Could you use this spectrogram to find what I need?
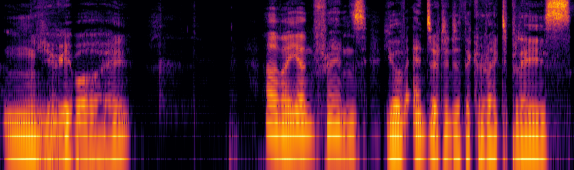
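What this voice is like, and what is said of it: Hammy Pegasus impression. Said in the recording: “it's Pegasus, but just a little bit creepier ... It's not full ham in the accent ... I can only go full Pegasus ... Just went full Pegasus. Never go full Pegasus.”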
